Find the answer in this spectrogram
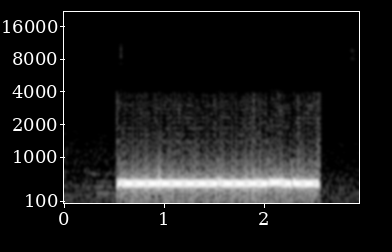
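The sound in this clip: A telephone dial tone follows the dialing of a number: a single steady, unbroken tone that lasts about two seconds, heard alone and ending abruptly.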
